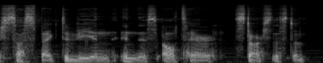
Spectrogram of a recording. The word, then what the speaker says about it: Altair: Yeah, I figured there'd be a lot of Assassin's Creed fans listening too, and they'll know that word as Altair. But my understanding is that the star is pronounced Altair.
